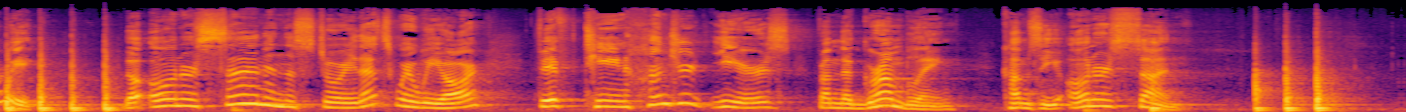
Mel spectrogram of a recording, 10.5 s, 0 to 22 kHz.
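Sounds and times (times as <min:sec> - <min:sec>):
firm knocking on a wooden door: 0:00.0 - 0:01.0, 0:09.4 - 0:10.2
speech: 0:00.2 - 0:00.4, 0:01.0 - 0:09.0.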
